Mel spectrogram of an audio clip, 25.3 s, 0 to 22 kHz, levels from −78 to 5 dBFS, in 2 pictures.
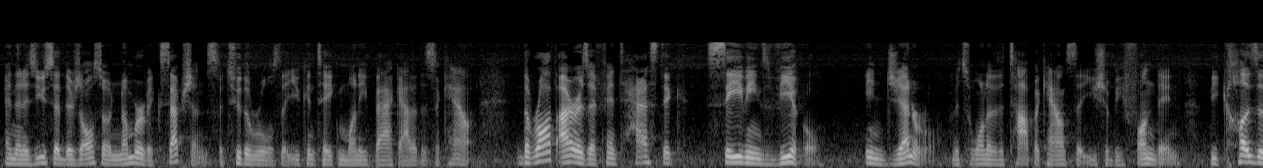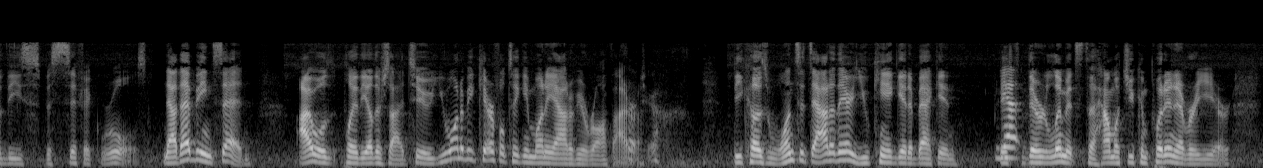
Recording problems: high frequencies cut off; noticeable; nothing above 8 kHz
hiss; faint; throughout; 25 dB below the speech

